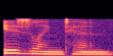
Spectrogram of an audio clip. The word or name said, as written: Islington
